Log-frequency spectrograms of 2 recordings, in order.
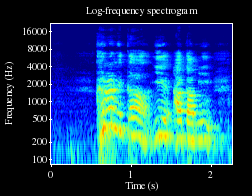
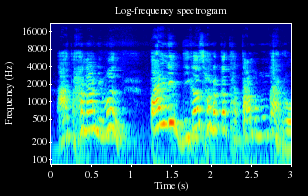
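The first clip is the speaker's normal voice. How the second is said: ordinary talk, nothing marked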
